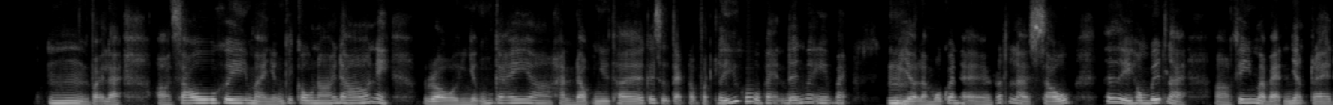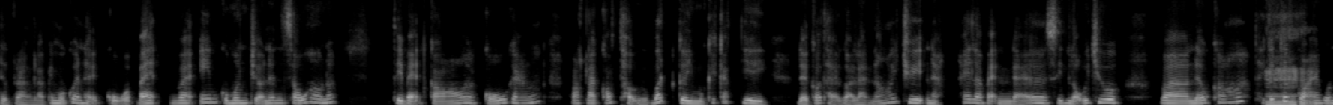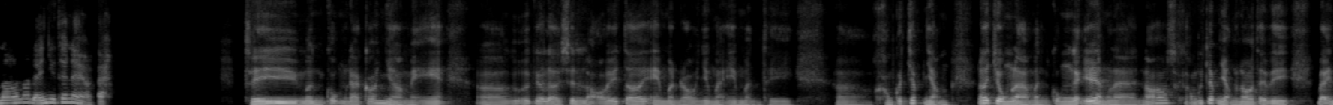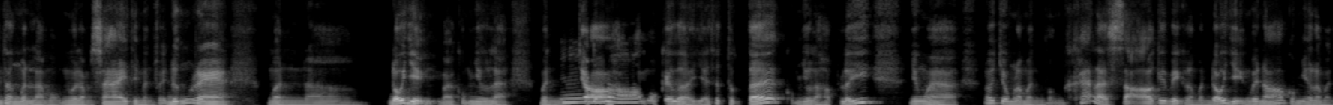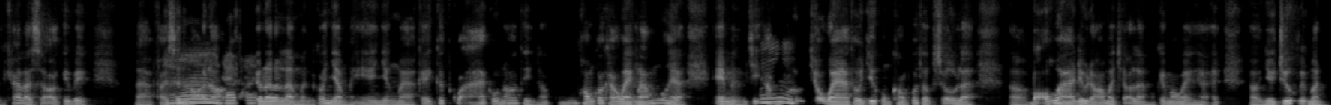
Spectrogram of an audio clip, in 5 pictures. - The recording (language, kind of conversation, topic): Vietnamese, advice, Làm sao để vượt qua nỗi sợ đối diện và xin lỗi sau khi lỡ làm tổn thương người khác?
- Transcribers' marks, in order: other background noise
